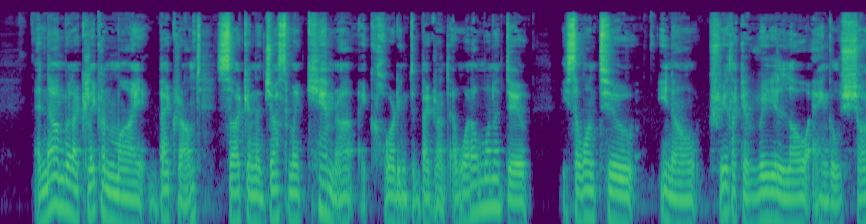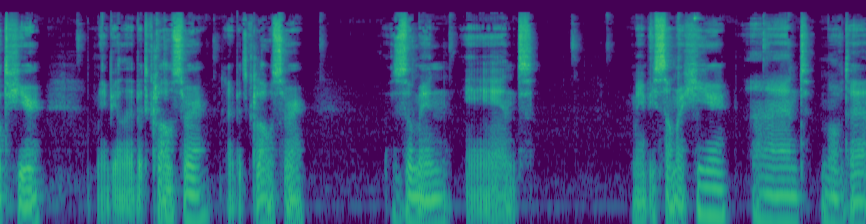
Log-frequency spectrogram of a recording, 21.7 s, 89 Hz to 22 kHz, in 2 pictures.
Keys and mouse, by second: 2.2 click, 3.7 middle click, 4.2-6.7 drag, 10.8-11.8 drag, 14.8 click, 16.5-18.0 drag, 20.0 click.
